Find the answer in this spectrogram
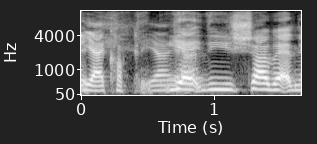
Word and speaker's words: cochlear: Yeah, cochlear.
